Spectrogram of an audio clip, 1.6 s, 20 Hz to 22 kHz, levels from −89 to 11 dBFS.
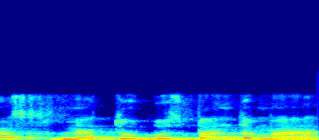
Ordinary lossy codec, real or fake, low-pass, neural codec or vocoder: Opus, 64 kbps; real; 7.2 kHz; none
